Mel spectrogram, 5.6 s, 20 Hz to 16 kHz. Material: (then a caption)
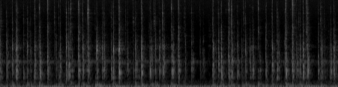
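Plastic. Fingertips of both hands touch-type continuously on a vintage cream Apple M0110A keyboard, a hollow plastic case with Alps SKCC mechanical switches, sitting on a wooden desk. A dense run of short, sharp clacks with bright upper-mid clicks and a hollow low thud, each keystroke dying away almost instantly.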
